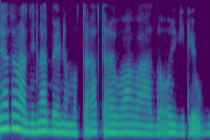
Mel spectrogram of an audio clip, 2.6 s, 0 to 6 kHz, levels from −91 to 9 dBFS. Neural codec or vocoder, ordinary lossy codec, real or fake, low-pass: codec, 16 kHz, 2 kbps, FreqCodec, larger model; none; fake; 5.4 kHz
